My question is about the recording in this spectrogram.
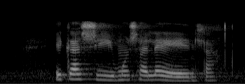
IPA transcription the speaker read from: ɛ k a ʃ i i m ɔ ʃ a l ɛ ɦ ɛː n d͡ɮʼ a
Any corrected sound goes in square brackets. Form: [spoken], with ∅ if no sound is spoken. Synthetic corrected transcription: [i] k a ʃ i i m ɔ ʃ a l ɛ ɦ ɛː n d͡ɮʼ a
